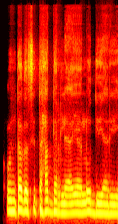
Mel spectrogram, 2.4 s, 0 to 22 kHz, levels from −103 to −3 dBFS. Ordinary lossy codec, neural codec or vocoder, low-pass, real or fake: none; codec, 44.1 kHz, 2.6 kbps, SNAC; none; fake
